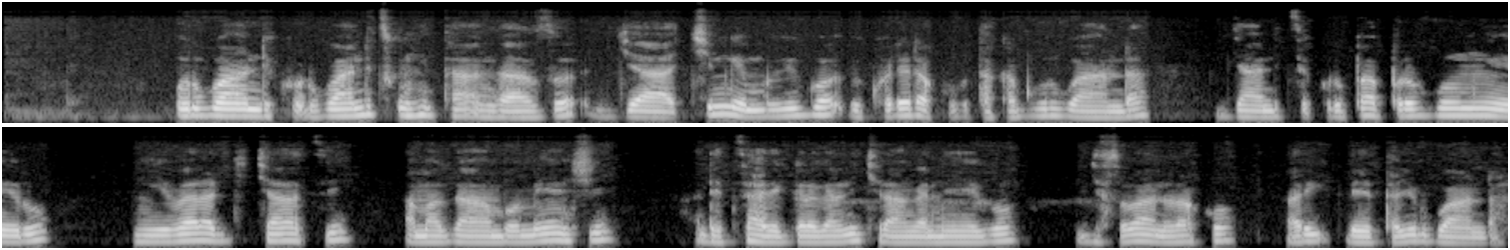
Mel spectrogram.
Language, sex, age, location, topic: Kinyarwanda, male, 18-24, Kigali, health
